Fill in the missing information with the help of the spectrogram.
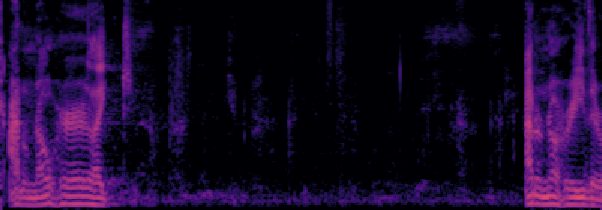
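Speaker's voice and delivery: low, soft disclaimer; hushed aside. Retold or imitated. Strangers studying trade looks about the crying woman, hushed aside. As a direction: murmur it discreetly across the room.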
